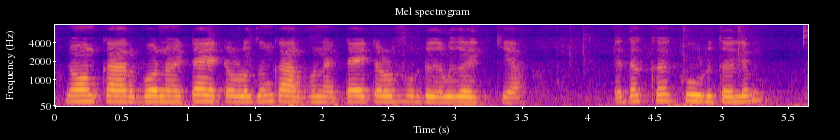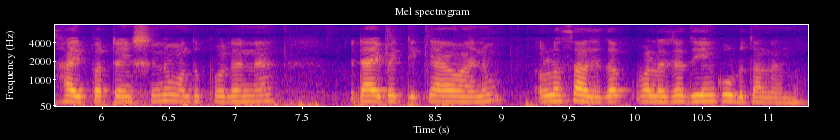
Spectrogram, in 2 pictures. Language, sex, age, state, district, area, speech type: Malayalam, female, 18-30, Kerala, Ernakulam, rural, spontaneous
